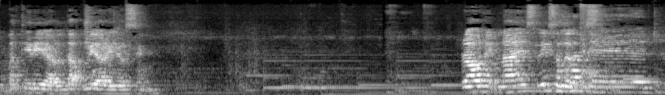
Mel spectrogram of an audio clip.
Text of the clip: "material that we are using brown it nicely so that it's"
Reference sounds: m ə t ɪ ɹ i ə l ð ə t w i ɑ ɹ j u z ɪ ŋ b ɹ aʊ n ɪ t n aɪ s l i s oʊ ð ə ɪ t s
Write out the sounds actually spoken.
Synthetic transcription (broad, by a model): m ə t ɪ ɹ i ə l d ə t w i ɑ ɹ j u s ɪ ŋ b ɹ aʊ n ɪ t n aɪ s l i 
